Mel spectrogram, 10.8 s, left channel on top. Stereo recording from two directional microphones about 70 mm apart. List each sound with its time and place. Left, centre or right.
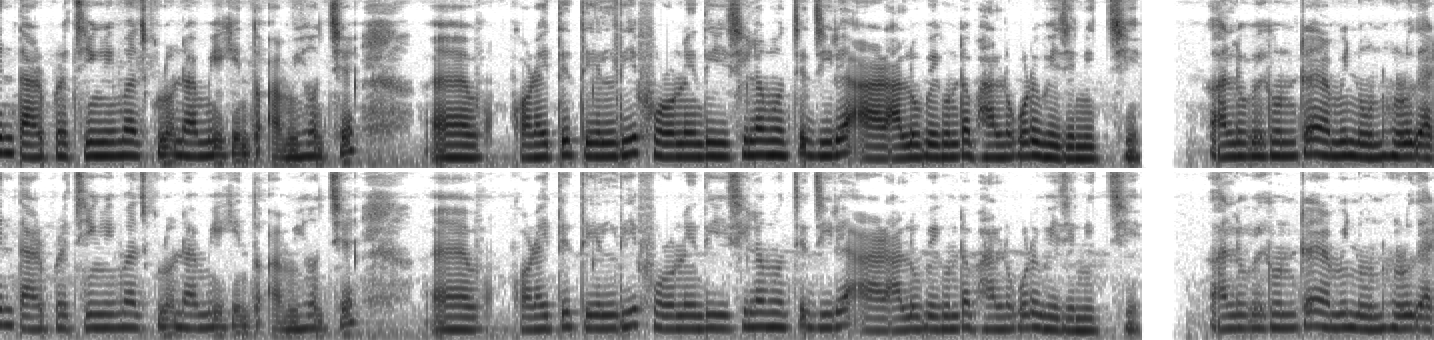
0.0 s speech: left
1.4 s speech: left
2.3 s speech: left
10.2 s speech: centre
10.5 s speech: centre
